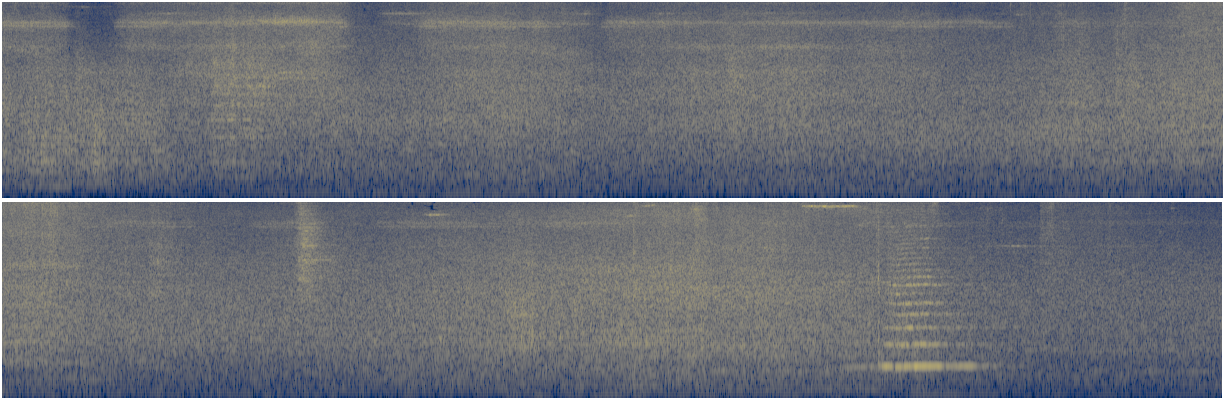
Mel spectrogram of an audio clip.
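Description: Busy city street ambience: steady traffic and passing vehicles with the voices of passers-by. Near the end comes a short, loud horn toot.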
